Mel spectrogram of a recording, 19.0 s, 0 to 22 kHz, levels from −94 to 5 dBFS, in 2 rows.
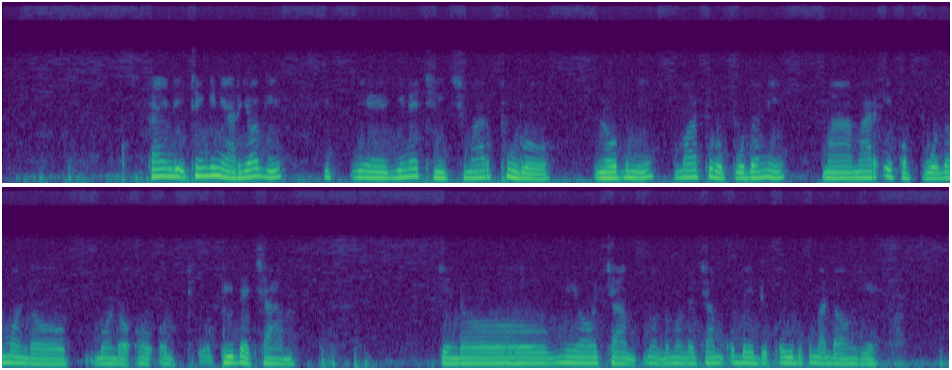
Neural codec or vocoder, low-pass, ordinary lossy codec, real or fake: vocoder, 48 kHz, 128 mel bands, Vocos; 19.8 kHz; none; fake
